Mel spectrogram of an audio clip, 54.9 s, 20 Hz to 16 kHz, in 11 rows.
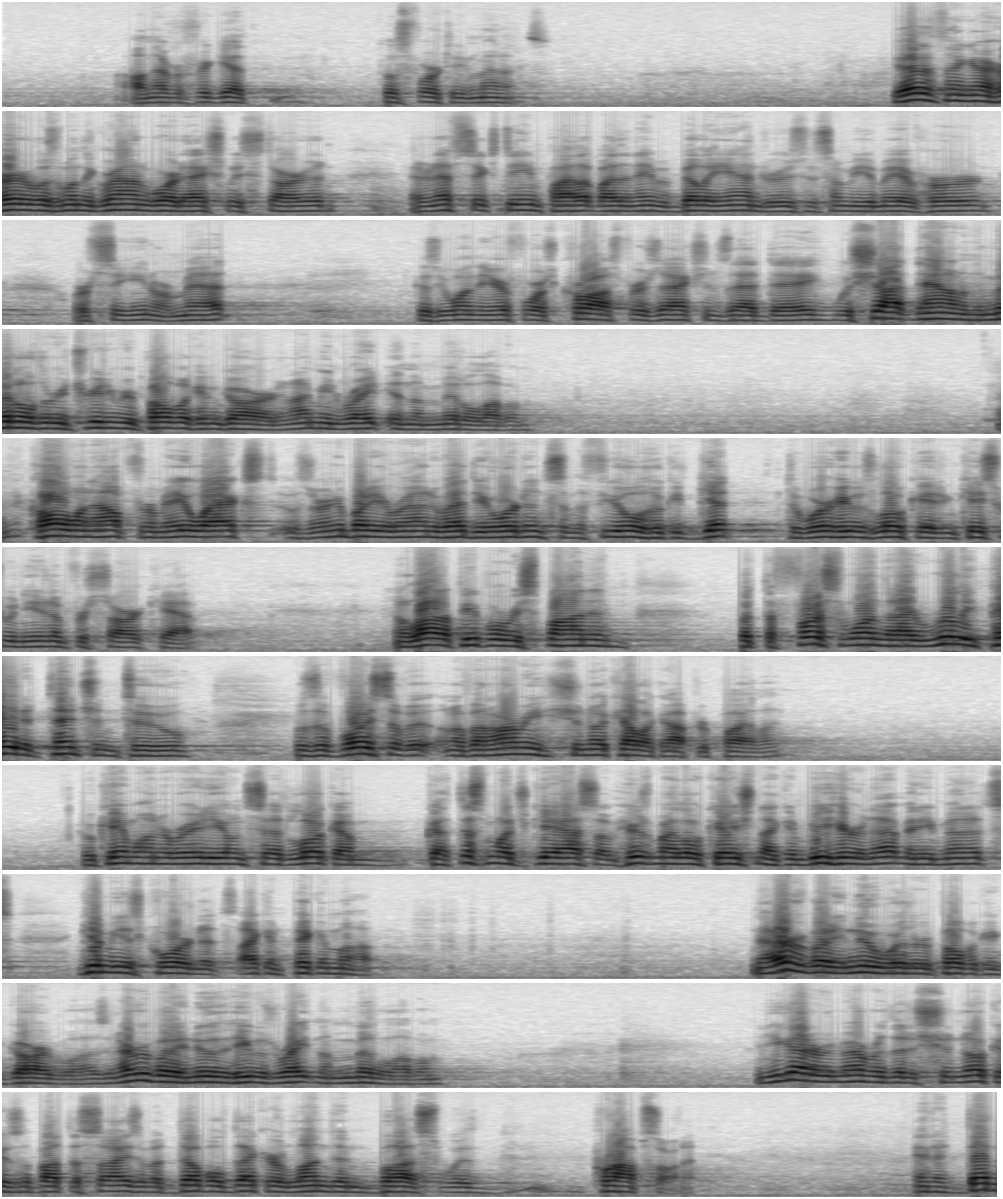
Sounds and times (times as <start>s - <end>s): Narration, monologue: 0.0s - 54.9s
Male speech, man speaking: 0.6s - 2.8s, 4.5s - 11.2s, 12.1s - 17.6s, 20.0s - 26.0s, 27.0s - 28.1s, 28.7s - 33.9s, 35.4s - 41.9s, 43.7s - 47.2s, 48.7s - 53.5s, 54.5s - 54.9s.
